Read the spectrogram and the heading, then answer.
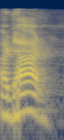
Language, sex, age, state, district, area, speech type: Gujarati, male, 60+, Gujarat, Surat, urban, spontaneous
